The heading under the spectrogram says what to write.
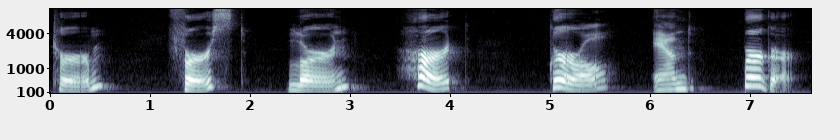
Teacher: you want to think of it as if the R takes over the vowel before and you just transition from one consonant to another while rounding your lips and stretching out the sound. The stir always appears in a stressed syllable. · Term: stir sound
